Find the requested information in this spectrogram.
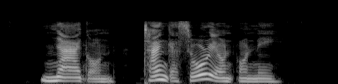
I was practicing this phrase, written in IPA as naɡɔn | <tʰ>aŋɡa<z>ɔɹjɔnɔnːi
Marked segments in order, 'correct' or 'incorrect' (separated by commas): correct, incorrect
